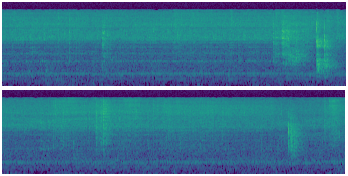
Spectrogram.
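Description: Cassava-leaf soup simmering quietly in a wok, under a steady faint hum. A few brief clicks and scrapes of stirring and handling the pan stand out, the loudest about four to five seconds in.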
